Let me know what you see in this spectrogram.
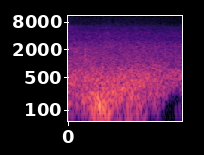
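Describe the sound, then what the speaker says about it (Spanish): Ocean surf rolls onto Reynisfjara black sand beach in Iceland, a deep, continuous wave rumble with wind buffeting the microphone, no voices. "Miren esa ola."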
